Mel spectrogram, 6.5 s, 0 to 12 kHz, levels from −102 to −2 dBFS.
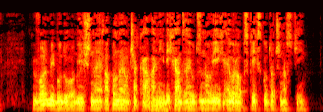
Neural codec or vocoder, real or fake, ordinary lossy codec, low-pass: vocoder, 22.05 kHz, 80 mel bands, WaveNeXt; fake; MP3, 32 kbps; 9.9 kHz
